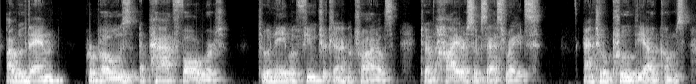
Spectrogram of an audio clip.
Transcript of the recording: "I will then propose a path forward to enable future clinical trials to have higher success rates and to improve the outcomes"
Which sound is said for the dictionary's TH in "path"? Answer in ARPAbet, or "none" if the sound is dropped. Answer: TH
